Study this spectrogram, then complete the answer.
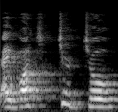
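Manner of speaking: put-on English spoken with a Cuban accent. A guest quotes their mom, imitating a Cuban accent. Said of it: "that's how Cubans say".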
